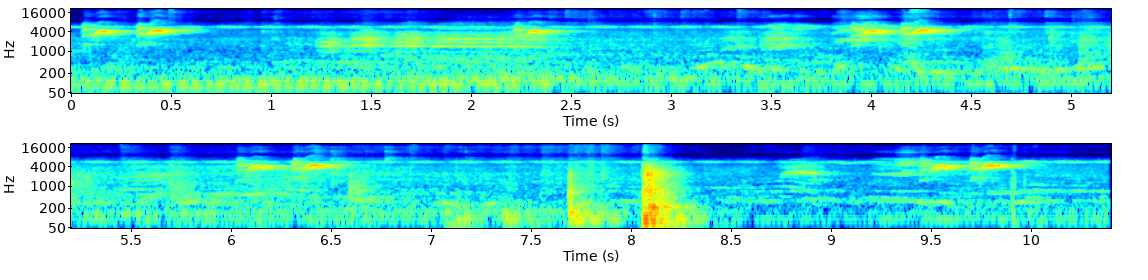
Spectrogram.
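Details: Olive-backed sunbird lure call meant to draw a response: sharp high chirps in quick pairs, repeated in bursts about every two seconds, with a steady high whine behind, some low harmonic chatter early and a loud click near the end.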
